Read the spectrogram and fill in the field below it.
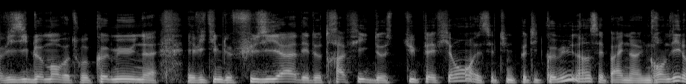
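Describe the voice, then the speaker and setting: A man hosting a live TV news show, teasing a colleague and then introducing a guest with many hesitations. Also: lowish voice. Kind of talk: bantering live TV news chat. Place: TV studio.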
